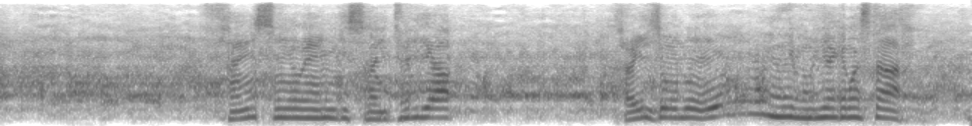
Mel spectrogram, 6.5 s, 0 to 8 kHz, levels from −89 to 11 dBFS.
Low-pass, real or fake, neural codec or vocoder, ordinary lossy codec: 7.2 kHz; fake; codec, 16 kHz, 2 kbps, FreqCodec, larger model; none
